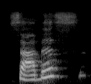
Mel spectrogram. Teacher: the shin, the sh sound gets pronounced as a s, as an s, so that they say sabbas for Shabbos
